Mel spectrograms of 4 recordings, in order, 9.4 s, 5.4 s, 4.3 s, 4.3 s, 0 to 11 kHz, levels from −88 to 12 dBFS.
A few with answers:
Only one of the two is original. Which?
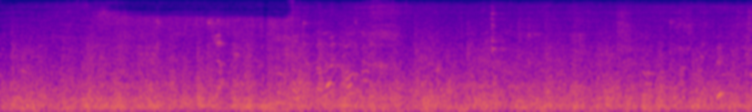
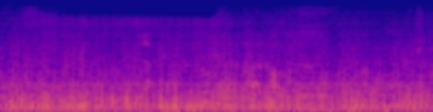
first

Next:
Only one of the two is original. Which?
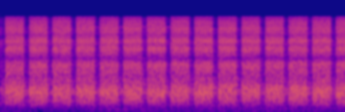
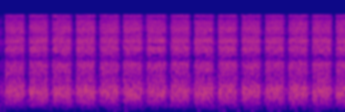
first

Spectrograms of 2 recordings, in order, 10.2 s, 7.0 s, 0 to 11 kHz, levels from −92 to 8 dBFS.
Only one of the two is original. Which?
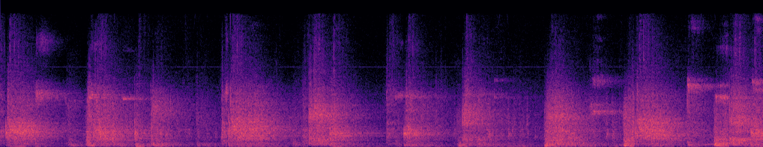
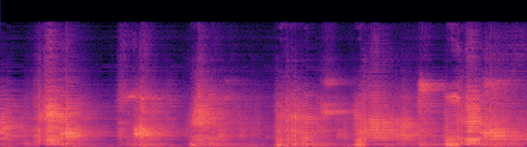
first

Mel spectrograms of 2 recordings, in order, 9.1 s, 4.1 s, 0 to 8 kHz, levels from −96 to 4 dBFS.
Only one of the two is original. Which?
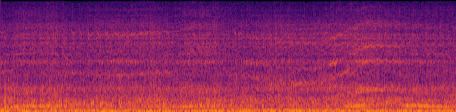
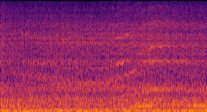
second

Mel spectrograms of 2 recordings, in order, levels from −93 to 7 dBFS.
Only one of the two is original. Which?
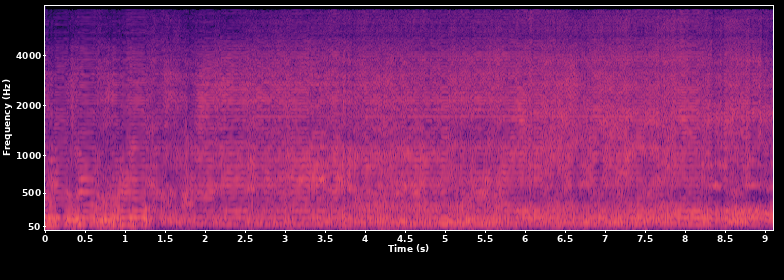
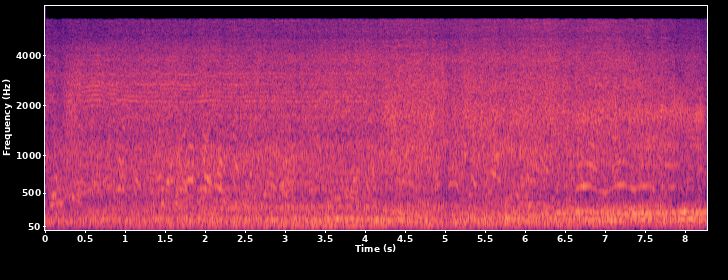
second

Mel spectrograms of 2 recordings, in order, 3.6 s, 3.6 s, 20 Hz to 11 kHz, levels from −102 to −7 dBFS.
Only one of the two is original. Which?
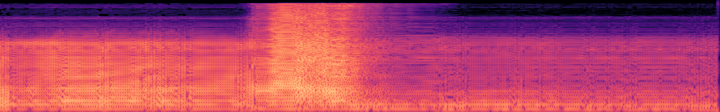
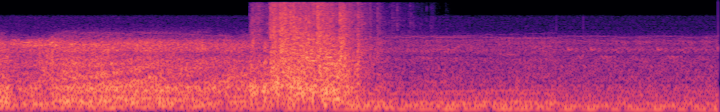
second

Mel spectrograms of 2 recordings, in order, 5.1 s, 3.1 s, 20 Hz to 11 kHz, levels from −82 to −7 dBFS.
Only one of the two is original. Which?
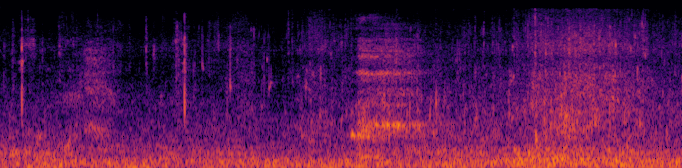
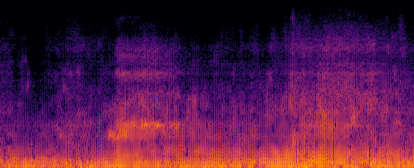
first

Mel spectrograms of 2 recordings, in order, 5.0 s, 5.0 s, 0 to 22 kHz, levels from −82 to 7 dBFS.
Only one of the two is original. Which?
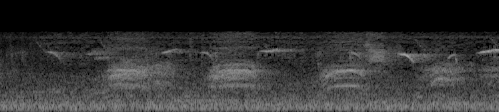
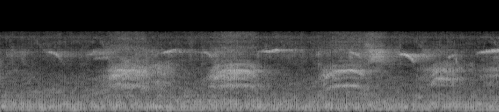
first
